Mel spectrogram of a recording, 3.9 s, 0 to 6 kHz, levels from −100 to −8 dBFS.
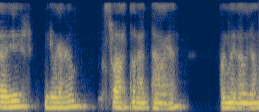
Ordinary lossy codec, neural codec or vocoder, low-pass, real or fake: none; codec, 16 kHz, 1 kbps, FreqCodec, smaller model; 5.4 kHz; fake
